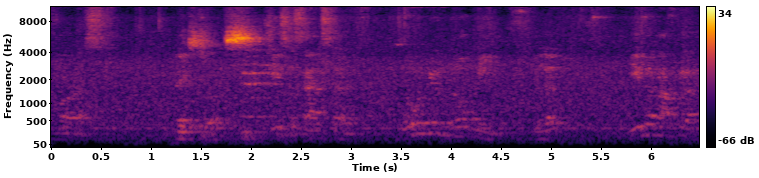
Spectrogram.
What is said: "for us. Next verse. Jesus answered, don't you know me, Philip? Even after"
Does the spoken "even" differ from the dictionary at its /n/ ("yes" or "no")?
no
